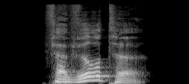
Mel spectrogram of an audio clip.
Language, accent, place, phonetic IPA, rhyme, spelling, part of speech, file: German, Germany, Berlin, [fɛɐ̯ˈvɪʁtə], -ɪʁtə, verwirrte, adjective, De-verwirrte.ogg
- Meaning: inflection of verwirren: 1. first/third-person singular preterite 2. first/third-person singular subjunctive II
